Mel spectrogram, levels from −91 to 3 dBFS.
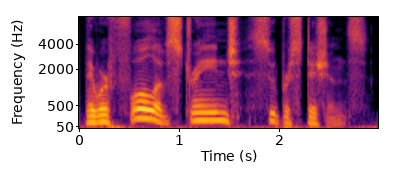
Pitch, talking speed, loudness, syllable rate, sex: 145 Hz, 120 wpm, -16 LUFS, 4.1 syllables/s, male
